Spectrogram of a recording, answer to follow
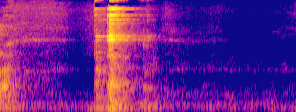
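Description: A single short knock of a spoon against a mixing bowl, about three quarters of a second in.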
